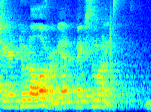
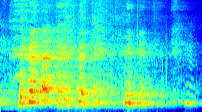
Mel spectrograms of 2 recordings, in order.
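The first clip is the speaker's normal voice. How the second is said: laugh; 10 semitones higher, 4 dB louder than usual. Real, not acted. Laughs at own pinky joke.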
